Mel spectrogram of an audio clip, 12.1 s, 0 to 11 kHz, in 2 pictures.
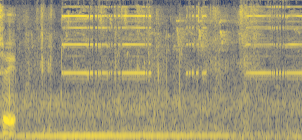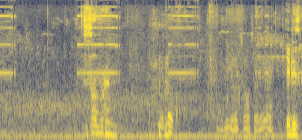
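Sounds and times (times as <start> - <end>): metal detector tone: 0.9 - 6.5, 7.5 - 8.6, 9.2 - 12.0.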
